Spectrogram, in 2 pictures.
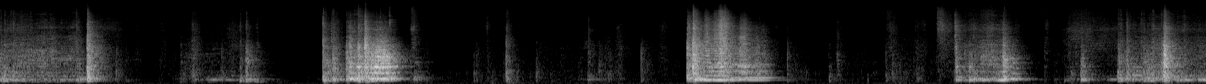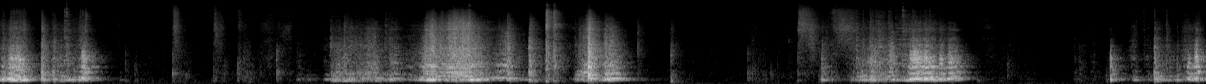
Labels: What is causing the squeaking noise?
chair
